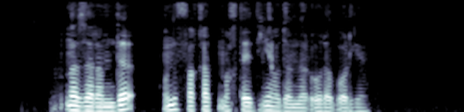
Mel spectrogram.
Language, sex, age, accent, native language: Uzbek, male, 18-24, Jizzax, Uzbek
